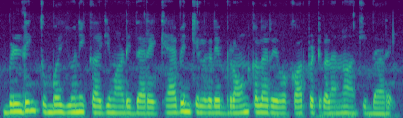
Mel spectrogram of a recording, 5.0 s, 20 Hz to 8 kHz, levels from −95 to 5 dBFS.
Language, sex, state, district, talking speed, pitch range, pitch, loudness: Kannada, female, Karnataka, Bangalore, 155 wpm, 155-180 Hz, 165 Hz, -15 LUFS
